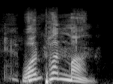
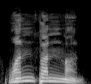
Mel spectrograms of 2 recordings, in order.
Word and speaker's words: One Punch Man: One Pun Man. By the way, that's how they pronounce it in Japan. One Pun Man. So if you hear somebody say it that way, that's what they're really saying. I just Saitama is such a funny guy.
